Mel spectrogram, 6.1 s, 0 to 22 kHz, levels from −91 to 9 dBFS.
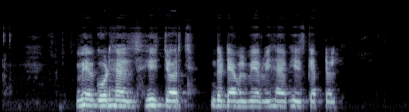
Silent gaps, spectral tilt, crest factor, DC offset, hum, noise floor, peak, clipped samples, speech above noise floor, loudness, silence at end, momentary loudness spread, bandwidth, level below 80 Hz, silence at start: none; -6.5 dB/octave; 16 dB; under 0.1%; none; -82 dBFS; -2 dBFS; under 0.1%; 66 dB; -17 LUFS; 1.1 s; 12 LU; 7.8 kHz; -56 dBFS; 1.15 s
